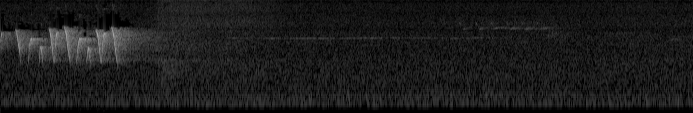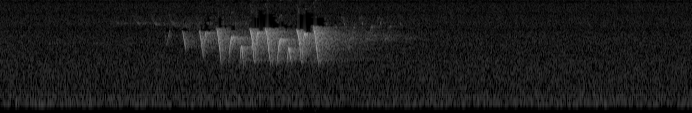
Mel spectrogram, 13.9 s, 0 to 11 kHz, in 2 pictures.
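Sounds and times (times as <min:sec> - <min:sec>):
Connecticut warbler singing emphatic down-slurred notes: 0:00.0 - 0:01.5, 0:02.6 - 0:05.7, 0:08.1 - 0:11.2
quiet background hiss: 0:00.0 - 0:13.8.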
